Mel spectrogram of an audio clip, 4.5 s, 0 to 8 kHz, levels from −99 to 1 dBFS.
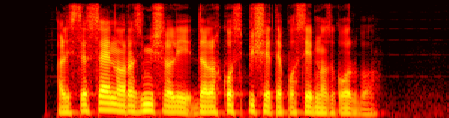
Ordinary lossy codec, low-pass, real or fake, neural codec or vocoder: none; 7.2 kHz; real; none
